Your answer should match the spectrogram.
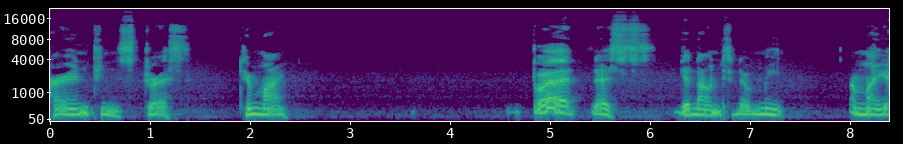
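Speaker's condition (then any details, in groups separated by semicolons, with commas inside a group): Cerebral palsy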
